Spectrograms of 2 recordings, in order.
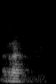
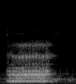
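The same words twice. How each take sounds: First: The R is a single quick tongue tap. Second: The R is rolled with several tongue taps. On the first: This is the sound for a single R. "One R is just R" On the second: This is the sound for a double R. "when there's two R's, that's when you do the R"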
